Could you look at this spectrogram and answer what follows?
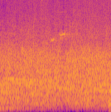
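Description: Loud, steady applause from an audience of parents at a kindergarten graduation ceremony in Naolinco, a dense unbroken wash of clapping hands filling the whole stretch.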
